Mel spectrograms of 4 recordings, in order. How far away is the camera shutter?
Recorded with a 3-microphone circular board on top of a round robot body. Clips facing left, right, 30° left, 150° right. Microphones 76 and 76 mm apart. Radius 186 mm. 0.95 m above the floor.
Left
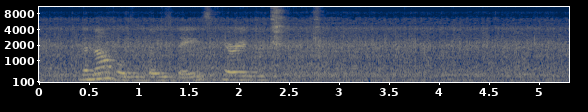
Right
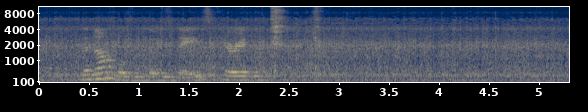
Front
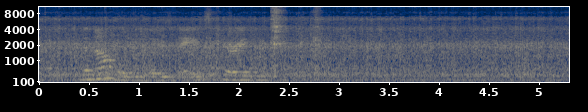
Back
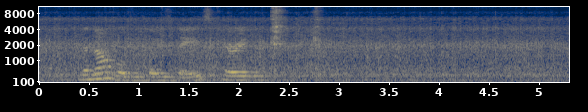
About 0.8 m.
